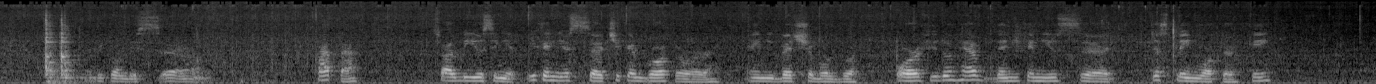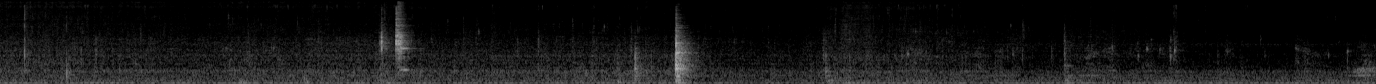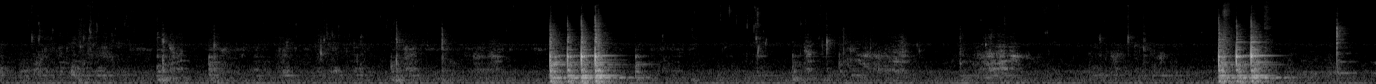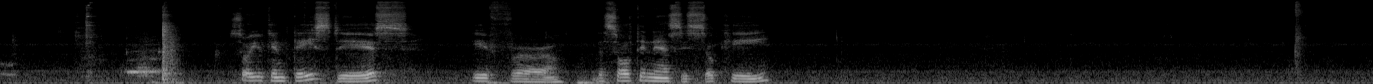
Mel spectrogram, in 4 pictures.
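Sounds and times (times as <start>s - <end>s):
broth heating in a pan: 0.0s - 41.4s
utensil clanking against pan: 0.4s - 0.9s.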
